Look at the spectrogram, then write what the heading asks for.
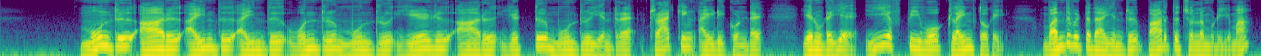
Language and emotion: Tamil, neutral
